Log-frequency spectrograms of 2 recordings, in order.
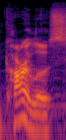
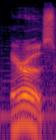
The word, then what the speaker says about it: Karos: Why, Thok was just telling Carlos here about how much Thok missed you. Karos, we've been over this, Thok. Karos. I think that means I'm saying it correctly.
